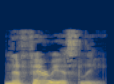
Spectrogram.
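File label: "nefariously", British English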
